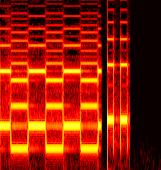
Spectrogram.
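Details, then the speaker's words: Synchronized cardioversion for tachycardia with atrial fibrillation: alternating two-pitch charge tones then two short beeps as the shock is delivered; rhythm converted to normal sinus, tachycardia persisting. "I'm going to make sure to say clear and look around, and make visual, see if my team is clear from the bed. Once they're clear, I'm going to hit the shock button."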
